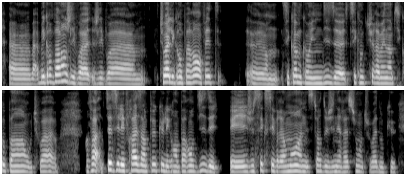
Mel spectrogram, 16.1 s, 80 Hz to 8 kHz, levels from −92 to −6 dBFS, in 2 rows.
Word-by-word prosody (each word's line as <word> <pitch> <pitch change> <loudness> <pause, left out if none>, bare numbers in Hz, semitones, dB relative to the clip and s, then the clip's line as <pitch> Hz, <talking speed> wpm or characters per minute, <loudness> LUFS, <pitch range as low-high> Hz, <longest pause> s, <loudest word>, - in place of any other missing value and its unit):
Heu, 170 -1 -1
bah, 165 -1 -4
mes 215 +3 +2
grands-parents, 245 +3 +3
je 225 - -4
les 205 - +1
vois 180 -2 +2
je 180 - -10
les 185 - -3
vois, 175 -2 -1
hem, 165 0 -8 0.3
tu 230 - -1
vois? 230 0 +10
Les 215 -1 +2
grands-parents, 210 +2 +2
en 210 - -1
fait, 215 0 -3 0.5
hem, 170 -3 -4
c'est 205 - -5
comme 220 -1 +1
quand 200 -2 -2
ils 190 0 +1
me 190 - -1
disent: 200 0 -5
«Heu, 180 -2 +4
c'est 215 +5 -5
quand 205 -1 -4
tu 210 +2 -7
ramènes 190 -2 +1
un 185 - -1
petit 185 - -11
copain?» 190 -2 0
Ou, 165 - -7
tu 160 - -16
vois? 185 -1 -2
Heu, - - -13 0.6
enfin, 200 +4 +2
tu - - -23
sais, - - +5
c'est 230 0 +3
les 210 -2 +7
phrases 220 +1 +4
un 195 -1 +2
peu 215 +3 -1
que 215 +1 -4
les 190 -3 0
grands-parents 185 +1 -2
disent 200 +3 -7
et 170 -4 +1 0.2
et 180 +1 +2
je 185 +2 -5
sais 205 +4 -1
que - - -6
c'est 215 -2 +1
vraiment 190 +2 +1
un 185 -1 -1
histoire 180 +3 -4
de 180 0 -4
génération, 175 +1 -4
heu, - - -7
tu 170 - -18
vois? 175 0 -3
Donc 165 0 -10
heu, 160 -1 -9
190 Hz, 240 wpm, -24 LUFS, 175-210 Hz, 0.6 s, vois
